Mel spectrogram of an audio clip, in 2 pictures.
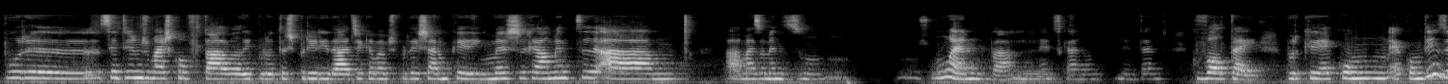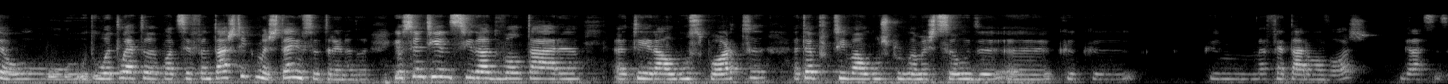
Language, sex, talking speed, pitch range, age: Portuguese, female, 150 wpm, 245-280 Hz, 20-39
